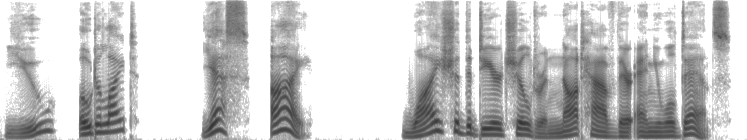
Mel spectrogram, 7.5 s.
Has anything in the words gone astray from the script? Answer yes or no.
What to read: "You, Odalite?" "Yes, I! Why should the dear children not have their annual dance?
no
